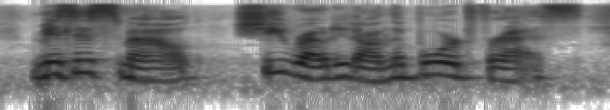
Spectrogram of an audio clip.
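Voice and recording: At a moderate pace, a woman talks with a medium pitch and ordinary pitch variation.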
